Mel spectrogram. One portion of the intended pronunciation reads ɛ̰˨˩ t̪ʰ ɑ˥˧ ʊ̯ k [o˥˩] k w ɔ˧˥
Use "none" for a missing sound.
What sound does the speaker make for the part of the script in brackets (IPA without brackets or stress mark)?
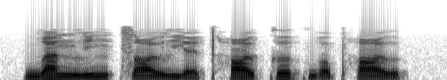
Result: ɤ˥˩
